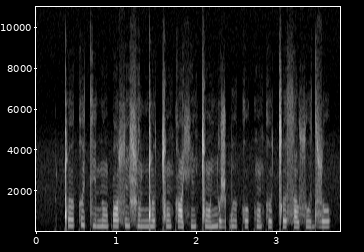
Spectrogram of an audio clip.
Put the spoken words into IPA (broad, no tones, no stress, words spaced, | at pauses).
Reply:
ǃɵkɵ tʲɵnõɠɒɬi ɕõŋ͡ǃɵǀõ kɑçĩǀõɲɔʒ ɓɯko kõkɵǀə sɑsʷidɮo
